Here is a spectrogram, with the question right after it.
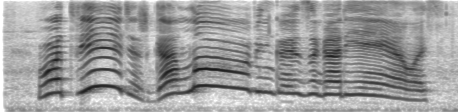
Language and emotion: Russian, positive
